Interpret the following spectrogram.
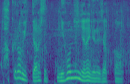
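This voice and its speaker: A man's voice: mid-range voice, sing-song, very fast, darkish tone, slight background noise. A man streaming a game late at night, chatting casually and muttering reactions to the gameplay. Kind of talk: late-night casual chat while gaming.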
